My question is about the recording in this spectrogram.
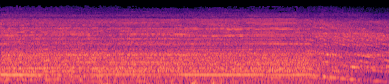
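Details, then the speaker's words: Older-style Fantom Fury vacuum with bad bearings and dust: harsh, gritty roar over a steady whine that sags as the motor spins down; worn motor bearings, still runs but motor needs servicing. "now you're gonna hear what a phantom period sounds like once the Barons have gone bad and the hands have a little bit of dust enough it's going to sound a little raw"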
